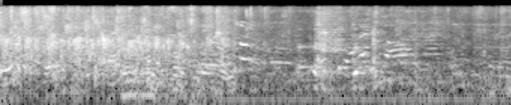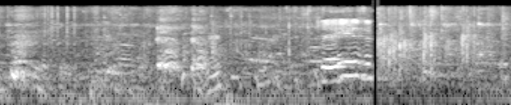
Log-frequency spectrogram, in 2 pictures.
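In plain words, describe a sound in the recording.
Young children chatter and talk in a large echoing hall.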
